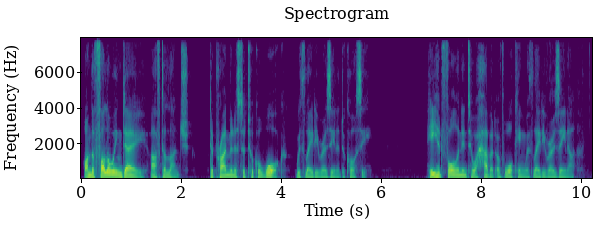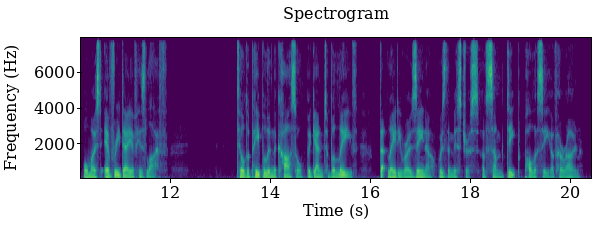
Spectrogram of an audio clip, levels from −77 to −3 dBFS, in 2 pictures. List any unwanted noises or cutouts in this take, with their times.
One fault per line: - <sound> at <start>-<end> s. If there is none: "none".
none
